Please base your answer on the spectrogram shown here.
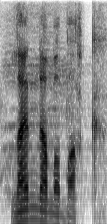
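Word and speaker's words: Landnámabók: Once we have completed the Land Nam Land Nambbach, Land Namabak, I think is how it's pronounced.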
